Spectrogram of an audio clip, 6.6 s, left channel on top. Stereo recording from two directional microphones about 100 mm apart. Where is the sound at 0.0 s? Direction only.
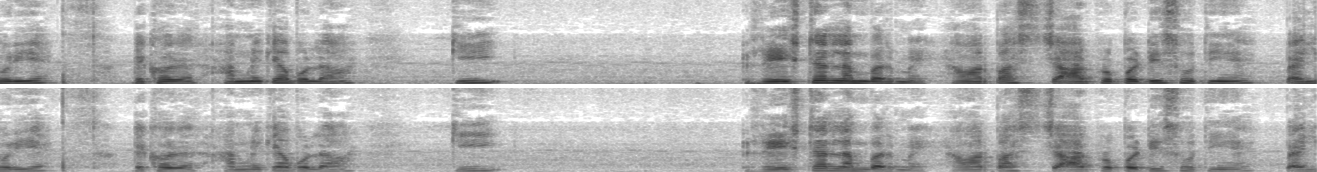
35° left (ahead or behind).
